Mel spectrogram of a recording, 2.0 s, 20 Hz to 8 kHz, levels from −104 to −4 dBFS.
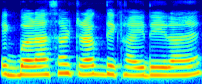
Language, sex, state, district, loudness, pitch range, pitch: Hindi, female, Bihar, Madhepura, -30 LUFS, 245-270 Hz, 260 Hz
